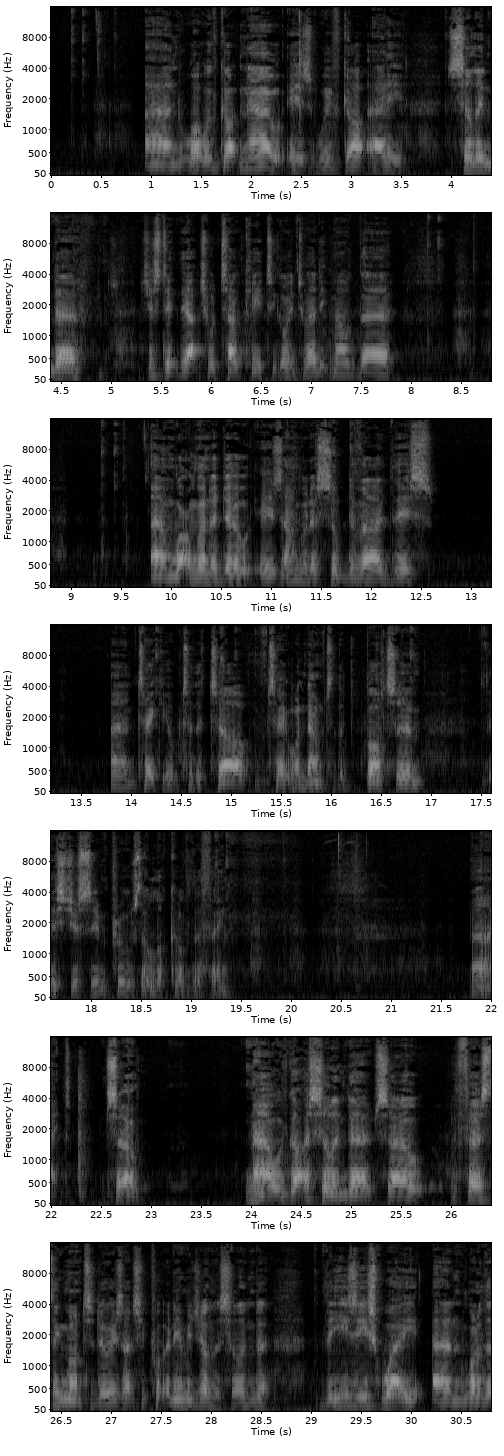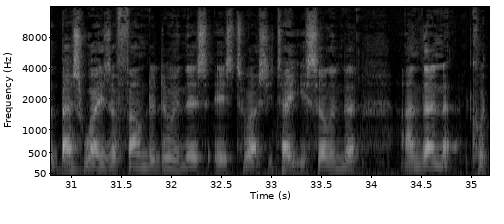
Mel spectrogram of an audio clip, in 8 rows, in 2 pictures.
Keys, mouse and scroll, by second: 0.3 click, 1.6 middle click, 2.4 Tab, 4.6 middle click, 8.3 click, 9.4 click, 11.2 ctrl+r, 11.8 click, 14.2 click, 15.6 click, 16.2 ctrl+r, 16.8 click, 19.3 click, 21.9 middle click, 25.5 middle click, 27.0-30.6 middle drag, 30.7-33.6 middle drag.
